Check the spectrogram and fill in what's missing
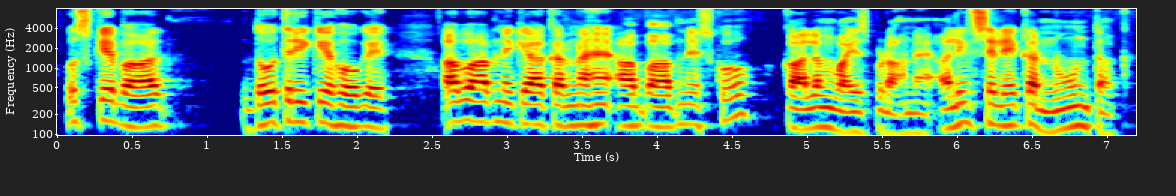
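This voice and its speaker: Man, Pakistani Urdu accent, Quran teacher, instructional lesson, patient, repetitive, slow drawn-out letter sounds, mid-pitched voice. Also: steady tone.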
